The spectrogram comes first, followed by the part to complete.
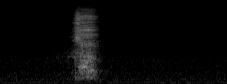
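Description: A single short, sharp breath through the nose, about a second in and lasting about a quarter of a second.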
